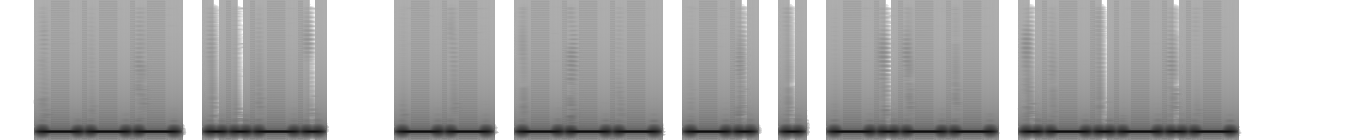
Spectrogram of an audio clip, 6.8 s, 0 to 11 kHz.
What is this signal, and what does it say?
Morse code, heard as a keyed tone, about 20 wpm, 700 Hz. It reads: OF MONEY.
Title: Sentences from Top 1000 Words - Review Part 6 - 20wpm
